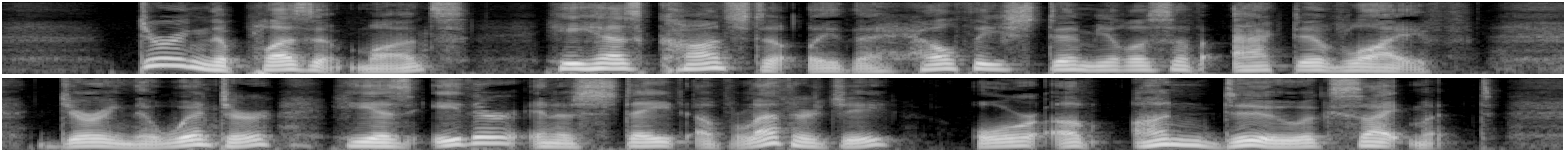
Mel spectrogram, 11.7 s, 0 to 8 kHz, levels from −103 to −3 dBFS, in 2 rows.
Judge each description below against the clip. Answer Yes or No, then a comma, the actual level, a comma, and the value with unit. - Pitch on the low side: Yes, low, 120 Hz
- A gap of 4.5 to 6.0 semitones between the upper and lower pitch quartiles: Yes, average, 5.3 semitones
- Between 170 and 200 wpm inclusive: No, average, 145 wpm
